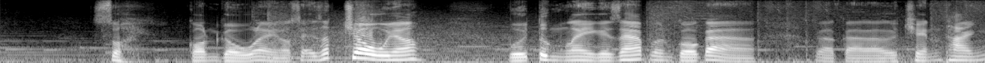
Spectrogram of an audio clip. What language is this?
Vietnamese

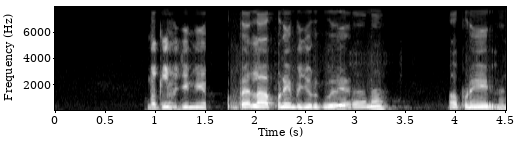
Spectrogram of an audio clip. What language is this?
Punjabi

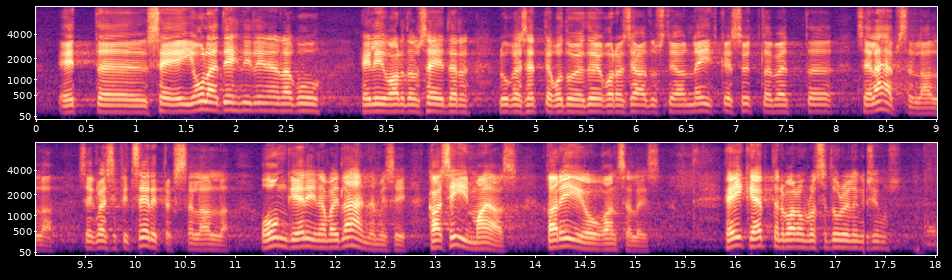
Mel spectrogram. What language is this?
Estonian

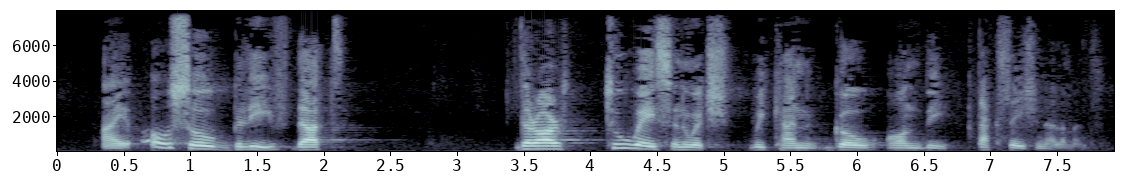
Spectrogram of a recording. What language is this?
English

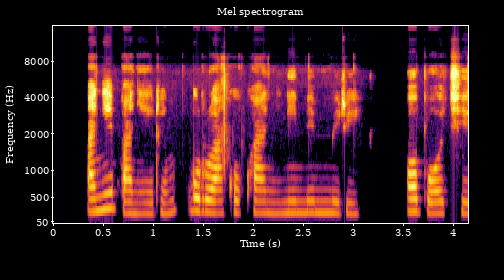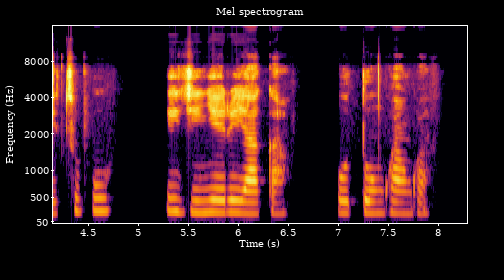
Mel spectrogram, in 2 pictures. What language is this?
Igbo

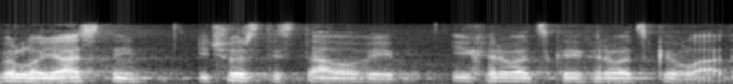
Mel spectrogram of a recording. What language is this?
Croatian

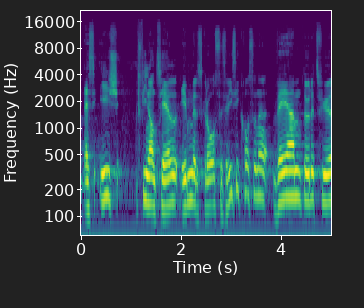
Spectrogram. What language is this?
Swiss German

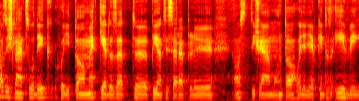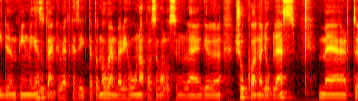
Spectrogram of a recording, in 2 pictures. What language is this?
Hungarian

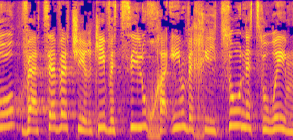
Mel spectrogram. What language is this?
Hebrew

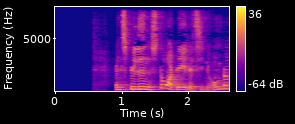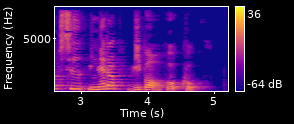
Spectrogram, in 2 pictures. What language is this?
Danish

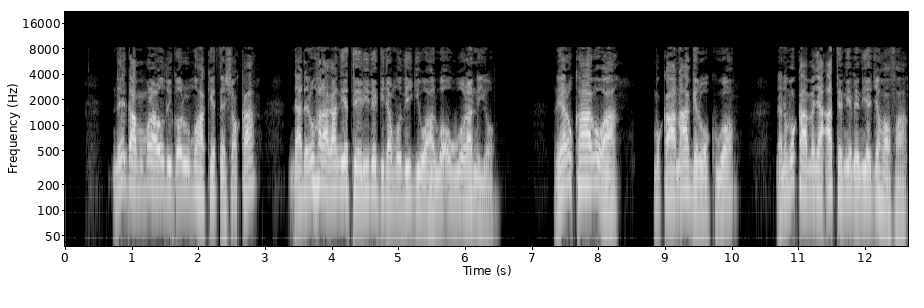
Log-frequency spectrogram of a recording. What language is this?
Kikuyu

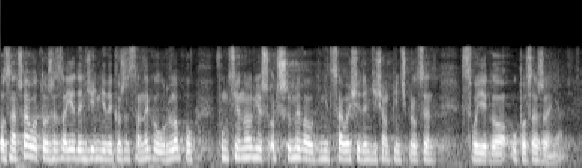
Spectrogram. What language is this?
Polish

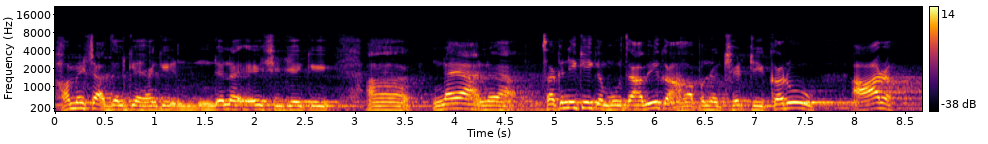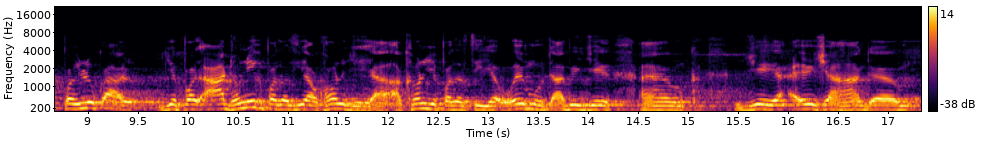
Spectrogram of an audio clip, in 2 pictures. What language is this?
Maithili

